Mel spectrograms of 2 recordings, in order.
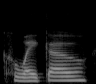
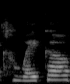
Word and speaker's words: Kaweco: And when I bought my Kueko, or is that how you pronounce it? Somebody corrected me once and now I got embarrassed. Yeah, when I was at the stationery store, I think they did say Kaweco because I was Okay.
